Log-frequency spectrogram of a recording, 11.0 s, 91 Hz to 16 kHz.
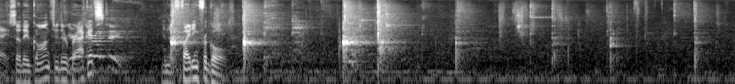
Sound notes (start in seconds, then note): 2.6 shoes squeaking; 5.1 ball being hit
